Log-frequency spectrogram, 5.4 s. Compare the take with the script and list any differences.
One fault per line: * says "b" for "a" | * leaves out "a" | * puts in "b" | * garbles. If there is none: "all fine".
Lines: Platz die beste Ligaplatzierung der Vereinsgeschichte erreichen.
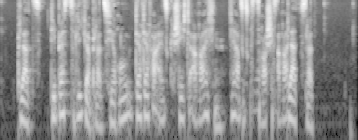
* puts in "der"
* garbles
